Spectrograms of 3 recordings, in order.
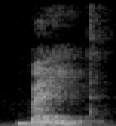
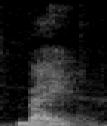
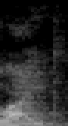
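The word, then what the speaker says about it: بيت: Beit. Beit. Acuérdense que esta fatha, la A, siempre que va seguida de una I, termina pronunciándose como una E. Por eso digo beit y no bait.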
